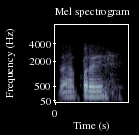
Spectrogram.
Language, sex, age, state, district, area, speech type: Odia, male, 18-30, Odisha, Malkangiri, urban, conversation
